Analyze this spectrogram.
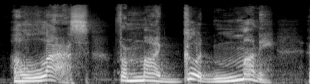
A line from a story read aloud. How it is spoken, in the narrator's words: exclaimed the merchant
